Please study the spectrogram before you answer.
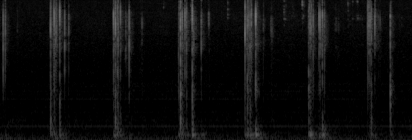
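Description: A flat pink glitter faux leather sheet lying on a table is tapped and scratched with gold metal filigree claws. Short, bright, crackly taps and scratches come in clustered bursts at a loose, steady pace, each dying away almost at once over a faint low hum.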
